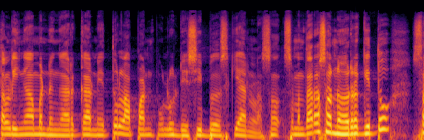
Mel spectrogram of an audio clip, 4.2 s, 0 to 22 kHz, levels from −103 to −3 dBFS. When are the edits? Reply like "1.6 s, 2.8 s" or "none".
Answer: none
